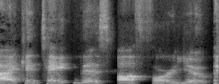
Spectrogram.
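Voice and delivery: very slow, low, mechanical computer-like robotic voice. Retelling what a man said to him, in a slow computer-like voice. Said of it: "he said it like a computer and slow".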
